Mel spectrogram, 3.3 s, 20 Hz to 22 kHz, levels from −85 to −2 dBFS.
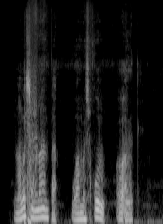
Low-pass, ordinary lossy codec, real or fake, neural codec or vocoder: none; none; fake; codec, 44.1 kHz, 3.4 kbps, Pupu-Codec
